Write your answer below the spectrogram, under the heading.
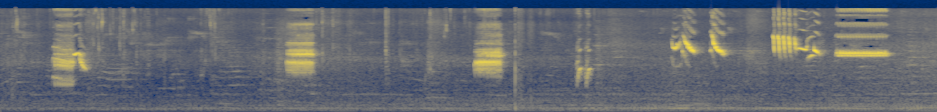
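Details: A caged Asian pied starling, reluctant to bathe and chattering nonstop, gives separate harsh, squawky bursts and whistled notes, about eight phrases over nine seconds, against a faint background hum.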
